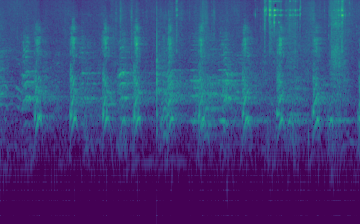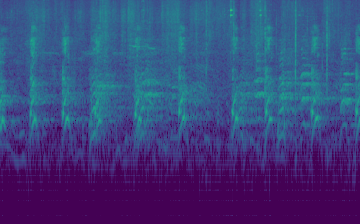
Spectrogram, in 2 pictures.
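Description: A dog barking over and over in a fast run of short, high barks, about two to three a second.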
